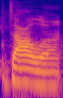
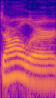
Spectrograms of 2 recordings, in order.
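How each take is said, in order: First: The R sound at the end is dropped. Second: The R sound at the end is pronounced. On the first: "you would drop the R sound" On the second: "instead of saying the word dollar"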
